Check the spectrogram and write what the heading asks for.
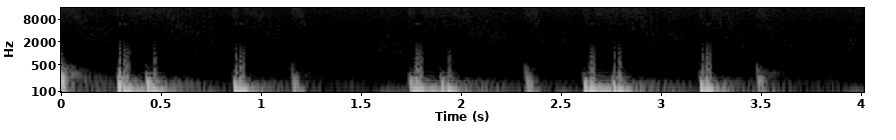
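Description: Drum loop with only its low band soloed through a multiband compressor: kick drum thumps in an uneven beat, with the cymbals and upper drums filtered away.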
